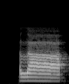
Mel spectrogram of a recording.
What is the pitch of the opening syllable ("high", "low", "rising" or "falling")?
low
